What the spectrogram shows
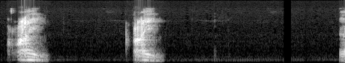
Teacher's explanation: penekanan ya ketika kita mengucap huruf Ain ya ain huruf a ada di tenggorokan bagian tengah masih dalam satu makhraj yang sama dengan huruf ha ya agak ditahan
